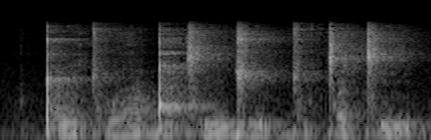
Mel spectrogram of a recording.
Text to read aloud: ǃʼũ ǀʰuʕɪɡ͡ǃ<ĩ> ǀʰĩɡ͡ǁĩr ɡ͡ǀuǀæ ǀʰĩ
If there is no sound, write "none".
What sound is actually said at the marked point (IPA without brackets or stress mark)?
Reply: ĩ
